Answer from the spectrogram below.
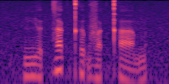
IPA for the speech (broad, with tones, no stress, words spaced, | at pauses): ɲəː˨˩t̚za˦˥k̚ t̪ʰə̰˧˨w va˨˩k̚t̪ʰa˧˩˨m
